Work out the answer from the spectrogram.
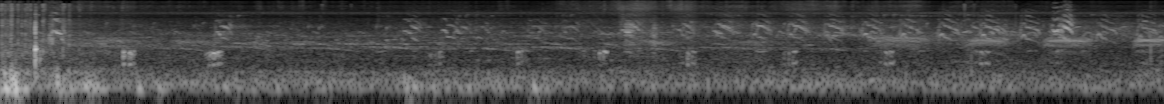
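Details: Peahen feeding and calling: a run of low, brief clucks repeated roughly every second, over steady background twittering from other birds.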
